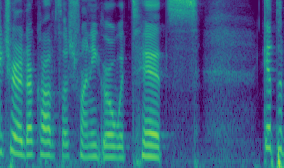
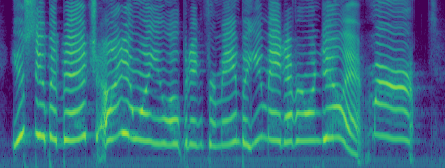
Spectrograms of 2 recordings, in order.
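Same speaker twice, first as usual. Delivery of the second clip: very high-pitched put-on voice; 3 dB louder than usual. Speaker acts out the headliner she wants to open for; impression of the headliner. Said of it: "now that I do her voice".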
